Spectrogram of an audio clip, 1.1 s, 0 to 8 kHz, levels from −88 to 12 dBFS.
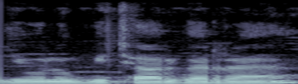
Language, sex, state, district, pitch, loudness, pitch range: Hindi, male, Uttar Pradesh, Varanasi, 135 Hz, -15 LUFS, 130-140 Hz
